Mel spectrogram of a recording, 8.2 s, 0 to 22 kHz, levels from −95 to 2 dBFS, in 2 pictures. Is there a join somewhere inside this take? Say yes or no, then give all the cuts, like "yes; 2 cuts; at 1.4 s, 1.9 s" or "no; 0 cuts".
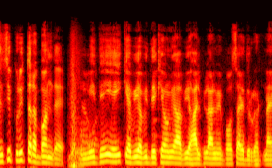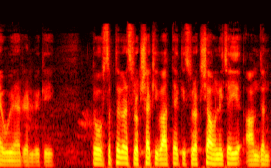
yes; 1 cut; at 1.1 s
